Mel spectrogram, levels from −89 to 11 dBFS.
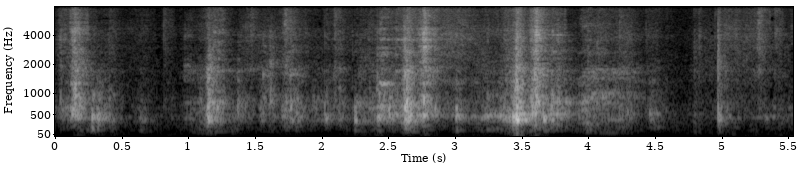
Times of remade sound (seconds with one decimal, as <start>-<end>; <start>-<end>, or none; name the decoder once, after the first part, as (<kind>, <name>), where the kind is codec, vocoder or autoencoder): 0.0-1.0 (vocoder, WaveNeXt); 1.7-3.3; 5.0-5.5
